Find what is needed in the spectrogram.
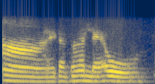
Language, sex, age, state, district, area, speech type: Malayalam, female, 30-45, Kerala, Alappuzha, rural, conversation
